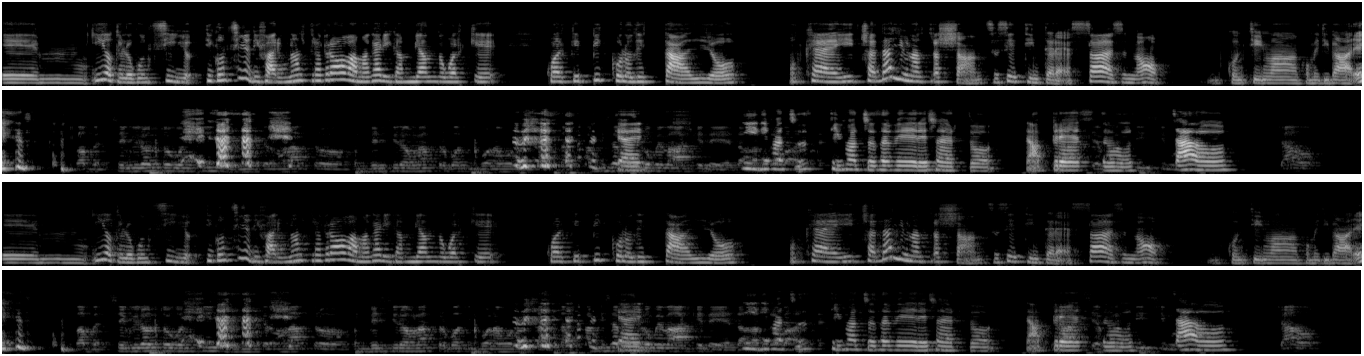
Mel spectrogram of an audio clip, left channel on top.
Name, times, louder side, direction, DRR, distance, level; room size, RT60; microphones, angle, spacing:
voice 1, 0.0-4.9 5.5-7.4 7.9-11.6 12.1-13.9 14.2-14.3 15.4-16.5 18.7-19.3 19.8-20.0 21.0-23.5 23.8-24.9 25.3-25.9, left 7 dB, 65° left, 0.6 m, -26 dB
voice 2, 14.3-21.6 24.1-25.4 26.4-26.7, right 3 dB, 85° right, 4.7 m, -44 dB
14.5 x 5.7 x 8.8 m
head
